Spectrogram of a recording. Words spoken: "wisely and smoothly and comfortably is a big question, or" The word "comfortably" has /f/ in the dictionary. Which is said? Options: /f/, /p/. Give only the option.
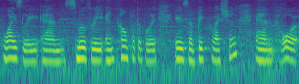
/f/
